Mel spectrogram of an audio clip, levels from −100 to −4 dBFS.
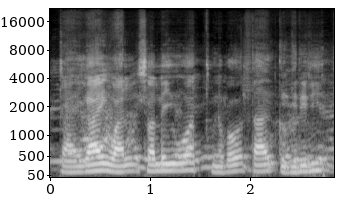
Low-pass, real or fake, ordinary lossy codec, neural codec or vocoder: none; fake; none; codec, 44.1 kHz, 7.8 kbps, Pupu-Codec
